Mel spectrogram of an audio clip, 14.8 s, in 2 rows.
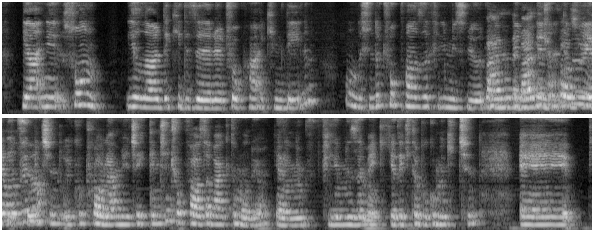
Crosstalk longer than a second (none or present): present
